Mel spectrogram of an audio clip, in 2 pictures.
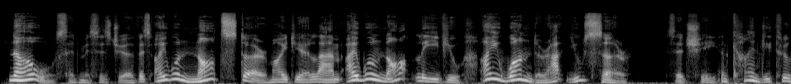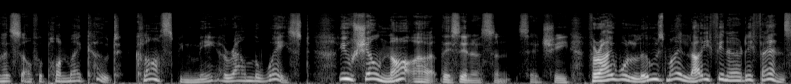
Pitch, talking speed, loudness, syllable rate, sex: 150 Hz, 195 wpm, -22 LUFS, 4.4 syllables/s, male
